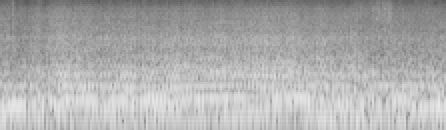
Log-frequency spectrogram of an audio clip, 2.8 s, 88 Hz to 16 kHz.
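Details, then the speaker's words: 1997 GMC Sierra 3500 on big mud-terrain tyres, after a fuel pump replacement, on a road drive under light throttle: smooth engine note rising gently over tyre hum, a fine downshift, plenty of power and no misfire. Normal acceleration. "All right. Not bad. Feels pretty good. The downshift was fine. It actually feels like it's got plenty of power."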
